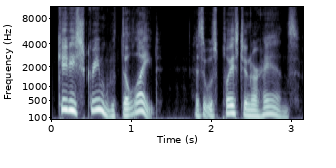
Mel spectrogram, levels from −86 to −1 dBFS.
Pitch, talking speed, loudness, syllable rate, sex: 165 Hz, 210 wpm, -17 LUFS, 5.7 syllables/s, male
